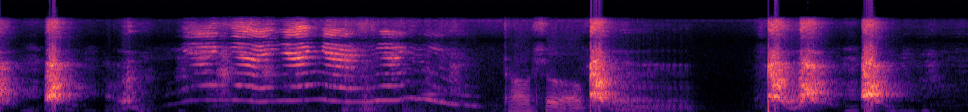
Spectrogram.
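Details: Female miniature English bull terrier Blaze, frustrated by a box hiding her toy, gives a long wavering high whine of about two seconds, then several abrupt barks, with a person's voice mixed in.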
